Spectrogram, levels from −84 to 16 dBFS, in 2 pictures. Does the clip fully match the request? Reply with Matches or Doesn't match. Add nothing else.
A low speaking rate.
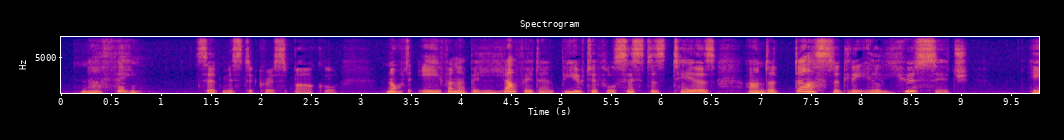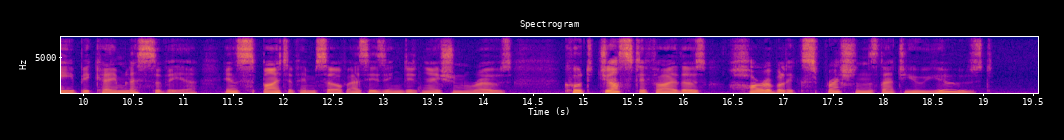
Matches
